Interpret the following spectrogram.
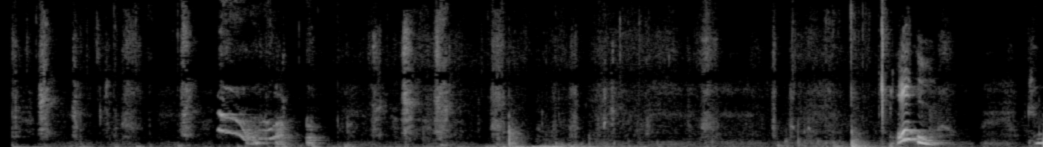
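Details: Pomeranian puppy indoors, excitedly welcoming its owner back home after an outing; high descending whine near two seconds, a second sharp rising-then-falling whimper near nine seconds, amid rustling, shuffling movement and a soft human voice.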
